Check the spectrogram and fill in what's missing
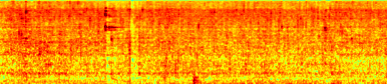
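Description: Three onions sizzle and crackle steadily in hot oil in a pan, frying until light brown for a goat curry, a continuous close hiss with faint stirring.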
